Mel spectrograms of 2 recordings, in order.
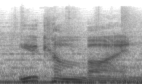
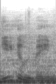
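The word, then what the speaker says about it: Eucumbene: Yukbine. You can bean. Oh, it's yuken bean.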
